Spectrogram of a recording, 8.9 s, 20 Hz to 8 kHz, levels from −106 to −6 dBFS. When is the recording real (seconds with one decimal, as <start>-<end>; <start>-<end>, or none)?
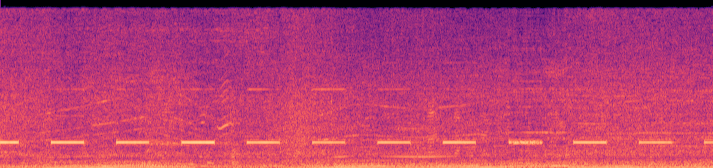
0.0-6.3; 7.1-8.9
